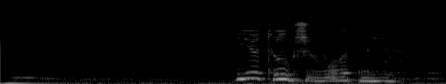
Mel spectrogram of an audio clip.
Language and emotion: Russian, sad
